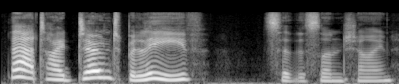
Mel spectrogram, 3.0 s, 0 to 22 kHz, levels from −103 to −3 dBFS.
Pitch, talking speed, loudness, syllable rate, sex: 225 Hz, 140 wpm, -17 LUFS, 4.5 syllables/s, female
